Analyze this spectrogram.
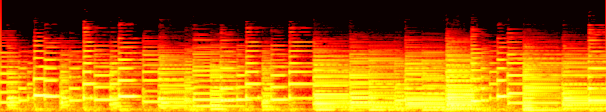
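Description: Piano music: a melody of separate struck notes over held chords.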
